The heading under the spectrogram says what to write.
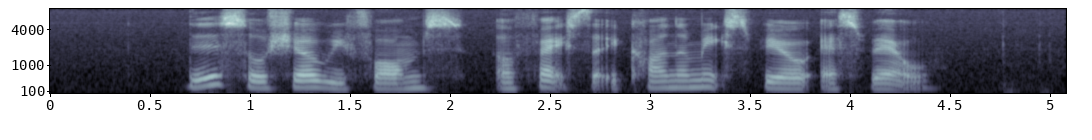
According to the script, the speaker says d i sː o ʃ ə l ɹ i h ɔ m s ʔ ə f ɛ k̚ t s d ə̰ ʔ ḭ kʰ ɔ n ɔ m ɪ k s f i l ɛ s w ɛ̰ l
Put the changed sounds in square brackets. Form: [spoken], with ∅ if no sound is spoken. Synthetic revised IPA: d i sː o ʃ ə l ɹ i [f] ɔ m s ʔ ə f ɛ k̚ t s d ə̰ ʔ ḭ kʰ ɔ n ɔ m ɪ k s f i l ɛ s w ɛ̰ l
